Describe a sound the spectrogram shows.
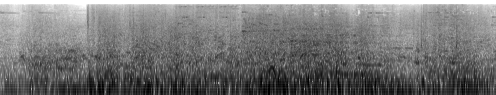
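Magic blasts and weapon clashes crackle and boom in a fast fight.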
